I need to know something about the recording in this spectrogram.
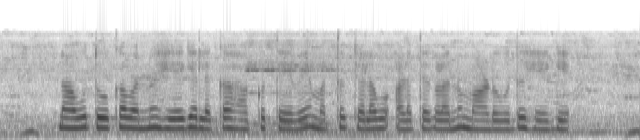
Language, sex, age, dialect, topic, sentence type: Kannada, female, 18-24, Central, agriculture, question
